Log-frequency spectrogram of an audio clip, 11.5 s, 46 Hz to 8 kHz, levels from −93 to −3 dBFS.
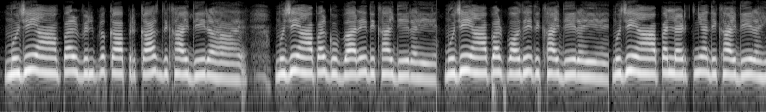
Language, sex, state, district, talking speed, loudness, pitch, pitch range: Hindi, female, Chhattisgarh, Rajnandgaon, 170 wpm, -18 LUFS, 265 Hz, 255-280 Hz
